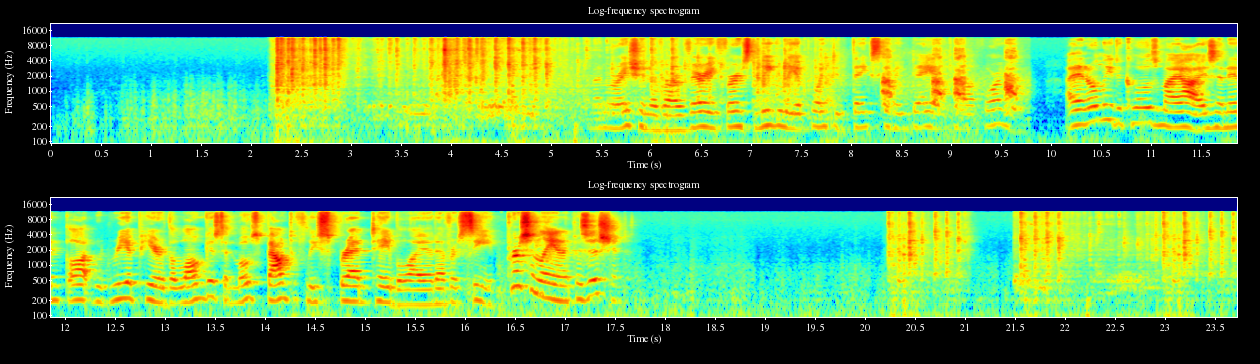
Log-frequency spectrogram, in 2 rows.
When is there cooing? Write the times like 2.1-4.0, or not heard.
2.1-8.0, 20.2-23.6.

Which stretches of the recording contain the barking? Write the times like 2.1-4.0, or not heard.
8.2-9.8.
